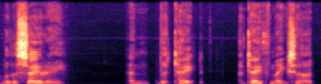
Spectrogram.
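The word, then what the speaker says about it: טית: And notice I said Taith and not Tate. The Tau here has no dagish, so it will be the aspirant sound, th.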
